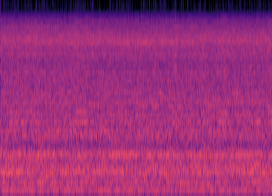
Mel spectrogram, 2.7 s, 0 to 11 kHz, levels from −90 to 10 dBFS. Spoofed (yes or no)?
no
